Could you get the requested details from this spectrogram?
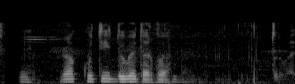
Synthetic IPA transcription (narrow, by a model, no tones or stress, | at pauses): rʌkut̪id̪ubʌjt̪ʌrpʰʌ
